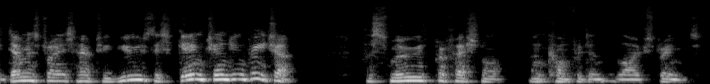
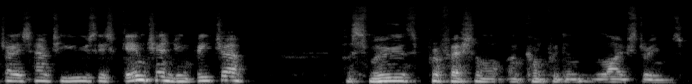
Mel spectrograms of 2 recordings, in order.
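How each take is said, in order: First: It is read with more feeling and expression. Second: It is read flatly, without much feeling.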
